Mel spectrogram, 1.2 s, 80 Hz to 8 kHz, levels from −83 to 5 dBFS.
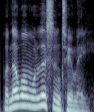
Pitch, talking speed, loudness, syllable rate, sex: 150 Hz, 355 wpm, -14 LUFS, 8.3 syllables/s, male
